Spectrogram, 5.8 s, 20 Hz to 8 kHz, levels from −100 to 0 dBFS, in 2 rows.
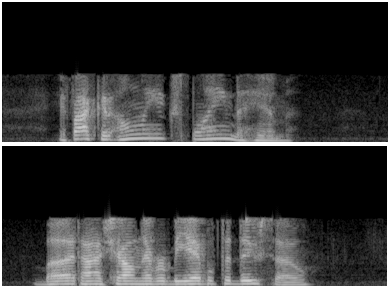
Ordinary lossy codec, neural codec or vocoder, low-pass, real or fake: AAC, 16 kbps; none; 7.2 kHz; real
